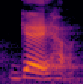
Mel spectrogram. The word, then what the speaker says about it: guerra: U né Igual portuguesa a gente não falaram Boo erra a gente fala guerra então em espanhol guerra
